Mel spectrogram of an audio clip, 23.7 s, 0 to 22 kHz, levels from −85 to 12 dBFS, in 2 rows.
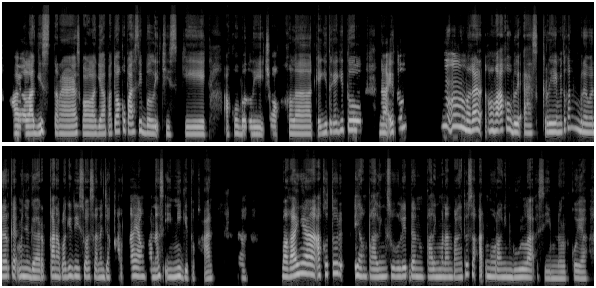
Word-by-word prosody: kalau 175 0 +2
lagi 175 +3 +5
stres 175 -4 0
kalau 170 0 +2
lagi 170 0 0
apa 175 +1 -2
tuh 220 - +2
aku 245 - -1
pasti 215 +1 +1
beli 180 -5 0
cheese 160 -2 -6
cake, 165 -1 0 0.3
aku 160 +3 -4
beli 165 -1 0 0.2
coklat, 170 0 -1
kayak 160 +1 -3
gitu 200 - -4
kayak 220 0 -1
gitu. - - -2 0.6
Nah, 195 -1 +4
itu, 220 +6 0 0.9
mhm, 340 -2 +3
makanya, 250 +1 +5
kalau 240 +1 -1
enggak 240 +1 +7
aku - - -1
beli 205 -1 +4
es 185 0 -3
krim 210 +1 +3
itu 255 - -6
kan 305 +2 -6 0.2
benar-benar 205 -2 +1
kayak 205 -1 -4
menyegarkan 190 -1 0
apalagi 185 +3 -3
di 205 - -1
suasana 185 -2 -4
Jakarta 185 +1 -5
yang 195 -2 +1
panas 180 +3 -2
ini 185 +3 +1
gitu 165 -3 -7
kan. 155 +3 -5 0.5
Nah, 170 -2 -10 0.8
makanya 240 +6 +6
aku 230 +2 -3
tuh 275 0 -1 0.4
yang 205 -3 +1
paling 190 0 -1
sulit 200 -1 -1
dan 195 -1 -2
paling 185 0 -2
menantang 185 -1 -3
itu 220 - -5
saat 240 -2 -3
ngurangin 185 -2 -1
gula 180 0 0
sih 160 -4 -8
menurutku 155 +1 -6
ya. 155 -1 -4
185 Hz, 150 wpm, -23 LUFS, 170-205 Hz, 0.9 s, enggak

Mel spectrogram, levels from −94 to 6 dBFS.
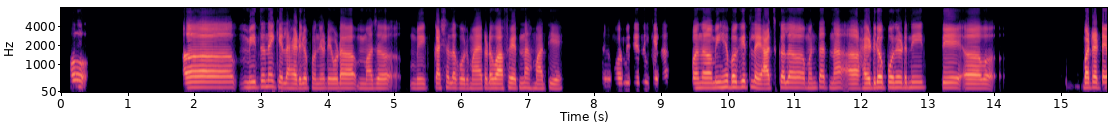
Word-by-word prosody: हो. 215 -1 -1 1.4
अ, 190 +1 +5 0.2
मी 190 +1 +1
तर 210 - -2
नाही 215 -1 +1
केला 180 -4 -1
हायड्रोपोनिक. 165 0 -2
एवढा 165 0 +1
माझं 160 0 -3 0.4
मी 160 0 -4
कशाला 170 +1 -1
करू? 160 -1 -5
माझ्याकडं 160 +1 -1
वाफे 160 +1 +4
आहेत 165 0 +2
ना, 170 0 -4
माती 150 +1 -4
आहे, 145 - -6 0.6
त्यामुळे 485 - -8
मी 180 - -8
ते - - -2
नाही 365 - -13
केलं. - - -5 0.4
पण 175 0 +1
अ, 175 0 +5
मी 185 +1 -1
हे 205 - +1
बघितलंय 195 -3 +2
आजकाल 185 +4 0
अ, 180 -1 +1
म्हणतात 175 +2 -4
ना, 175 +1 -1 0.3
अ, - - +3
हायड्रोपोनिक 185 +2 +3
नी 185 0 -3 0.3
ते 180 0 +2
अ 160 0 +3
व 155 - -2 1.4
बटाटे 185 0 +5
175 Hz, 150 wpm, -23 LUFS, 165-185 Hz, 1.4 s, अ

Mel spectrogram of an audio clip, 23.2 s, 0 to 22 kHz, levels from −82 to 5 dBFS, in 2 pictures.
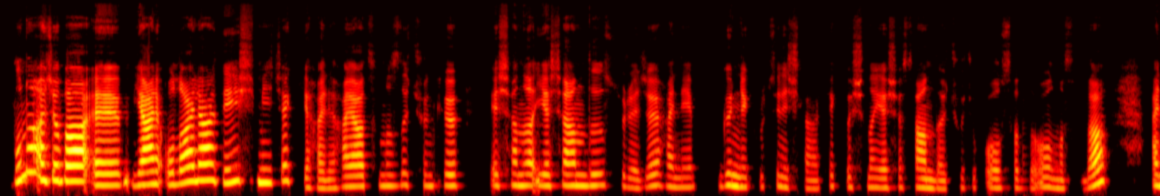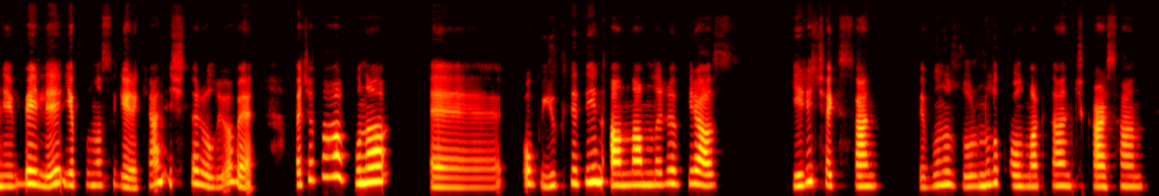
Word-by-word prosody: Bunu 340 +10 +2
acaba, 315 -1 +10
eee, 230 0 +4
yani, 245 +2 +5
olaylar 310 +7 +4
değişmeyecek 310 +1 -3
ya, 190 -2 -11
hani, 170 0 -8
hayatımızda 215 +4 -4
çünkü 225 0 -9 0.3
yaşana 225 0 -5
yaşandığı 225 0 -4
sürece, 210 -2 -11
hani, 200 -3 -12 0.2
günlük 205 -3 -7
rutin 205 +1 -16
işler, 180 -4 -16
tek 215 +5 -23
başına 195 0 -15
yaşasan 185 -1 -8
da 160 - -12
çocuk 180 +3 -28
olsa 180 -1 -14
da - - -17
olmasa 175 -4 -12
da, 260 +9 +1 0.4
hani, 215 +3 -5
belli 260 +1 +2
yapılması 235 0 -6
gereken 205 - -2
işler 270 0 -6
oluyor 205 +4 -5
ve - - -2 0.4
acaba 345 +10 -4 0.3
buna, 295 +3 +6 0.4
eee, 185 -1 -5 0.2
o 265 -1 -3
yüklediğin 265 +7 +1
anlamları 245 +2 +2
biraz 230 -3 0 0.5
geri 230 +9 -2
çeksen 220 -1 -2 0.4
ve 195 - -11
bunu 245 +2 -3
zorunluluk 225 +4 -6
olmaktan 215 +1 -3
çıkarsan, 210 -1 -3
225 Hz, 120 wpm, -20 LUFS, 200-255 Hz, 0.5 s, acaba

